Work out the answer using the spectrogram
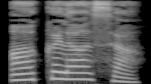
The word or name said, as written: ಅಗಳಿಸು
